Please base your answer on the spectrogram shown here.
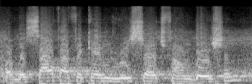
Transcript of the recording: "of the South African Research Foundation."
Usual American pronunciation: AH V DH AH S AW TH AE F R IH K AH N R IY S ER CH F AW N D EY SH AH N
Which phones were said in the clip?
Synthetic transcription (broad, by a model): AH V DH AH S AW TH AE F R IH K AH N R IY S ER CH F AW N D EY SH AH N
